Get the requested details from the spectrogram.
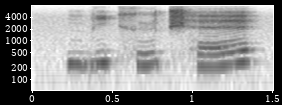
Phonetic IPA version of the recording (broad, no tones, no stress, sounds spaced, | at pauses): m b i ʔ x ʉ t͡ʃʰ ɛ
